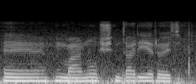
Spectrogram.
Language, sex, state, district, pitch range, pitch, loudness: Bengali, male, Tripura, West Tripura, 160-165 Hz, 160 Hz, -13 LUFS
